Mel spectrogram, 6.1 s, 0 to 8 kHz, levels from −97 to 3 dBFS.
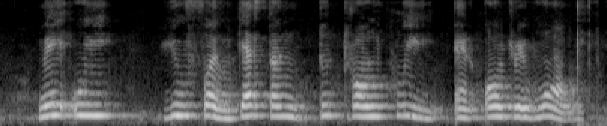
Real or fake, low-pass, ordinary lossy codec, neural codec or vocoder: fake; none; none; codec, 16 kHz, 4 kbps, FreqCodec, smaller model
